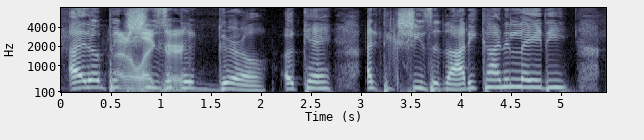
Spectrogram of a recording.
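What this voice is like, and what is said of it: Imitates another person's voice. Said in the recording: “Why are we doing a Trump impression while doing this?”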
